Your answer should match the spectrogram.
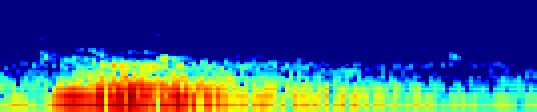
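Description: A man's voice amplified through a microphone and loudspeaker: a low, drawn-out utterance starting about a quarter second in that fades over the following second.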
